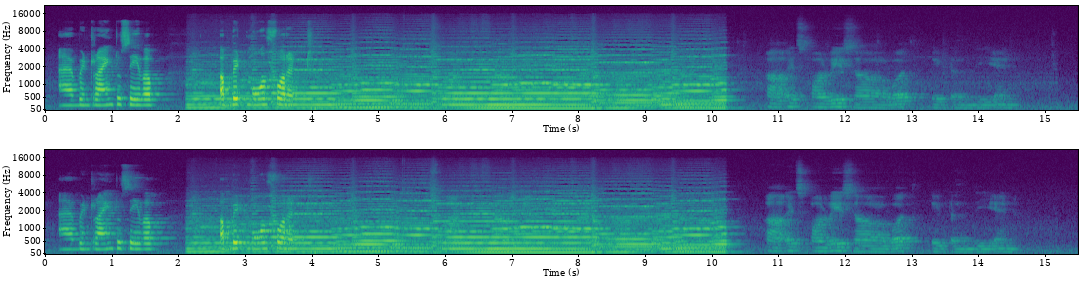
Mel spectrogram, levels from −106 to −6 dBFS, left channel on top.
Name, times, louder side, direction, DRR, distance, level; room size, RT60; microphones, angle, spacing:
voice 1, 0.2-1.6 2.6-4.1, left 4 dB, 80° left, 9 dB, 0.9 m, -27 dB
sound 1, 2.1-10.2, equal, 5° left, 0.5 m, -31 dB
voice 2, 5.7-6.3 6.7-10.1 10.8-13.0 13.3-14.5, right 1 dB, 85° right, -1 dB, 4.7 m, -47 dB
14.5 x 9.8 x 9.0 m, 0.75 s
head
